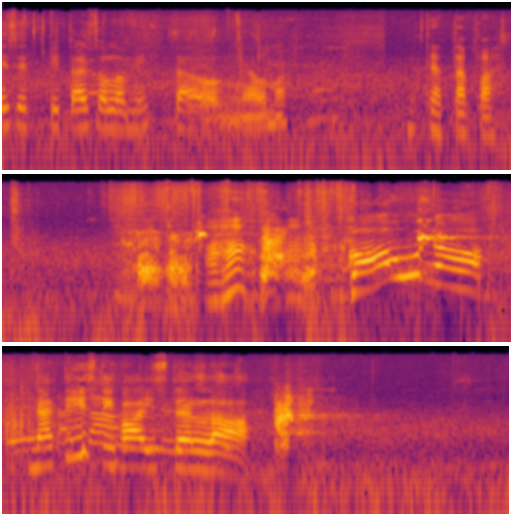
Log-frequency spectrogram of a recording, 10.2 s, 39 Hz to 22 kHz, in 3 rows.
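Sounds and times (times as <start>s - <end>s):
speech: 0.0s - 2.1s, 2.7s - 8.6s
dog barking: 4.3s - 5.5s, 8.6s - 9.0s.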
